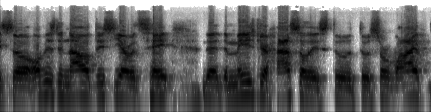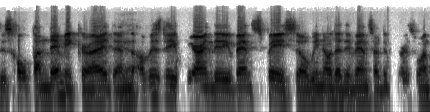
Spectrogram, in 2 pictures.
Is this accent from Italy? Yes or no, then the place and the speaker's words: yes; Italy; moved away as an adult; also born or lived in Moscow, Russia / Milan, Italy / Johannesburg, South Africa / Singapore; now in Jakarta, Indonesia; But I grew up in Italy, so I lived in Italy for about 15 years.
